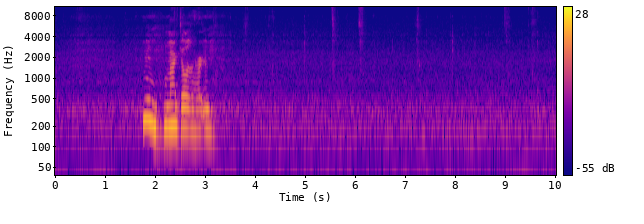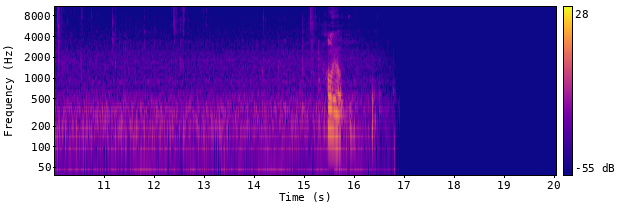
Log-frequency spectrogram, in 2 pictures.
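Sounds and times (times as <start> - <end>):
person chewing crunchy cereal: 3.4 - 13.2.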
